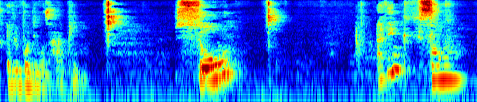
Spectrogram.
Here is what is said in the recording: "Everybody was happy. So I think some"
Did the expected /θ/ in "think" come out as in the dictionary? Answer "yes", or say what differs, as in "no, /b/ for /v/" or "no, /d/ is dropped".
yes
